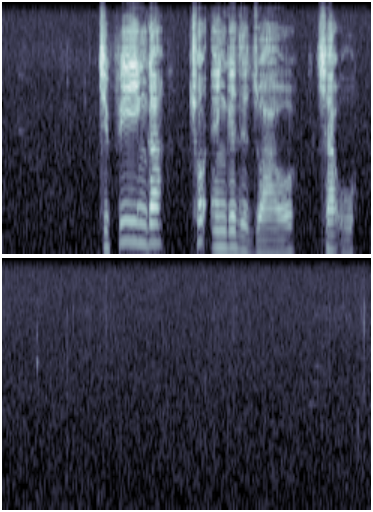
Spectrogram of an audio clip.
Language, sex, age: Venda, male, 25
